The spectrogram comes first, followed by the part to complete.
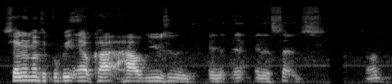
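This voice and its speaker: A man's voice: on the high side, steady tone, quick pace, heavy background noise. A middle-aged man in a casual chat, playfully quizzing others and dropping in Spanish phrases. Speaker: guest, host's father.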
